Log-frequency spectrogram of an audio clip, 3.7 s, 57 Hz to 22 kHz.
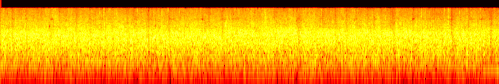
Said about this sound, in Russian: Затем были и песни, и танцы. После каждого номера зал взрывался аплодисментами. Больше 2 часов шло представление, а гости все вызывали и вызывали артистов на бис.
